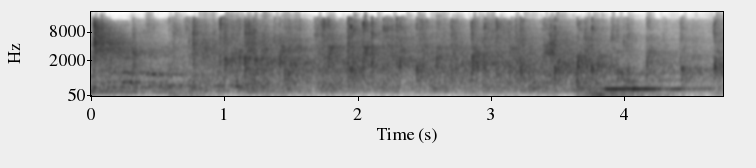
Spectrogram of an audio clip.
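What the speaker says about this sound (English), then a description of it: "Come on, give a round of applause." A small audience claps for two volunteers called up at a SUNY Oneonta event, a dense, steady patter of many hands filling the room at moderate loudness from start to finish.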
